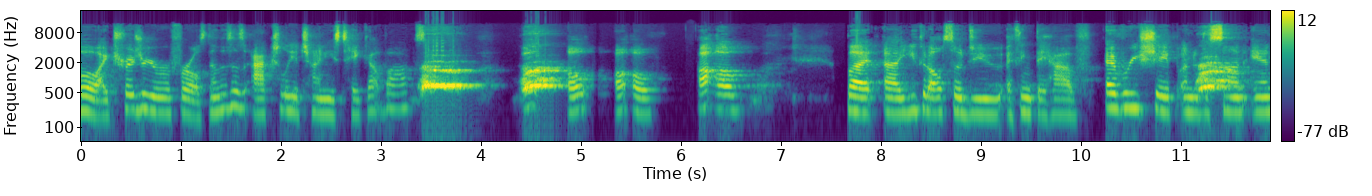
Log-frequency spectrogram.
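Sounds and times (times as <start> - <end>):
speech: 0.0 - 6.9, 7.7 - 11.8
small dog yapping in high-pitched bursts: 3.4 - 4.9.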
